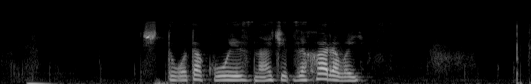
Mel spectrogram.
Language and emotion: Russian, neutral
